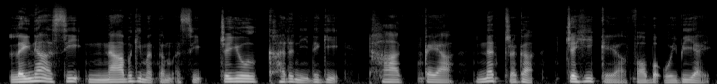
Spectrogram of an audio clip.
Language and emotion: Manipuri, neutral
